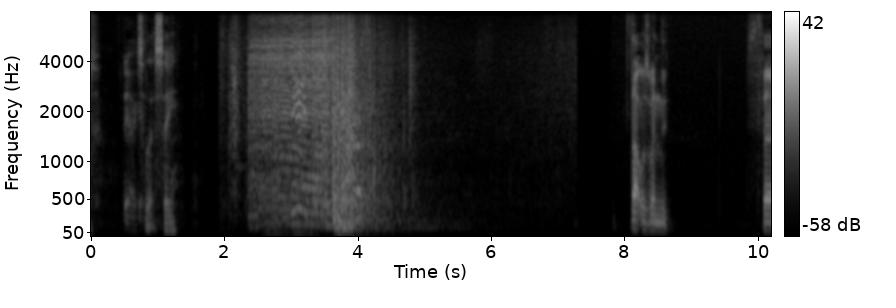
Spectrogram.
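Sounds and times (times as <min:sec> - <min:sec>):
speech: 0:00.0 - 0:02.2, 0:08.1 - 0:08.8, 0:10.1 - 0:10.2
bookshelf toppling over in the Ghostbusters library scene: 0:02.0 - 0:06.2.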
